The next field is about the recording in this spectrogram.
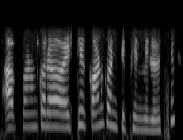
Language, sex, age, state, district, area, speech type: Odia, female, 18-30, Odisha, Sambalpur, rural, conversation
